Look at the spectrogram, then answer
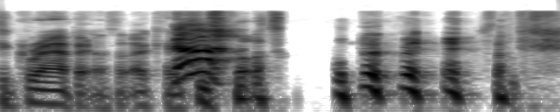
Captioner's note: laughs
